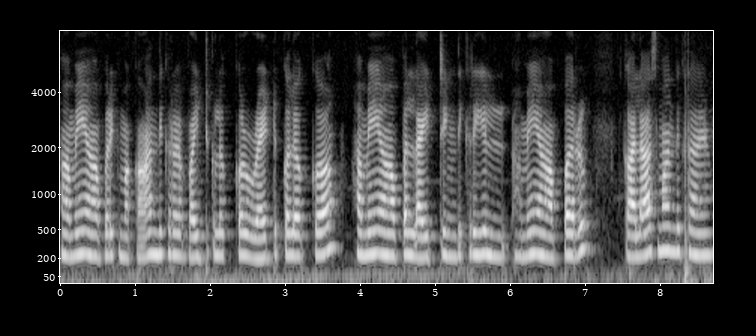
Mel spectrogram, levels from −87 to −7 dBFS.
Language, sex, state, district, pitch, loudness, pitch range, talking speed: Hindi, female, Chhattisgarh, Jashpur, 230 Hz, -20 LUFS, 220-235 Hz, 200 wpm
